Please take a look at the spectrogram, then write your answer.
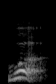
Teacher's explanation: a voiced labial velar semivowel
